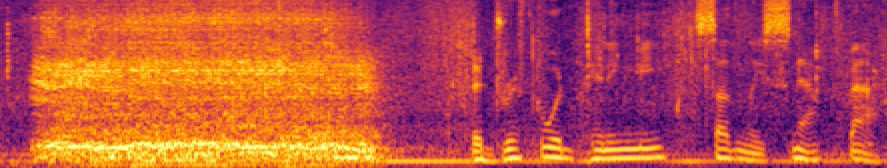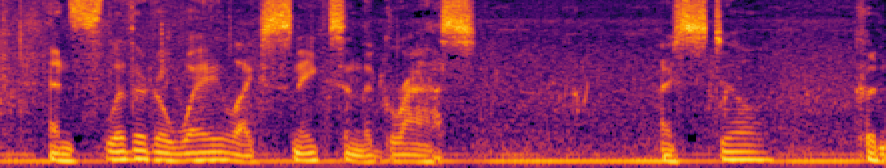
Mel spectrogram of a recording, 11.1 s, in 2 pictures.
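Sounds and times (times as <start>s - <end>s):
creature's loud roar: 0.2s - 2.6s
speech: 3.0s - 8.6s, 9.6s - 11.0s.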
